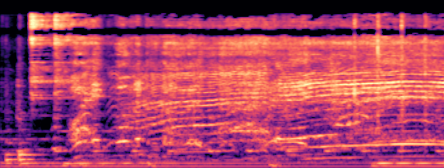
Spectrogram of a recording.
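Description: A man singing or chanting a drawn-out melodic vocal line through a microphone and PA, holding long notes in the second half, over a steady low hum.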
